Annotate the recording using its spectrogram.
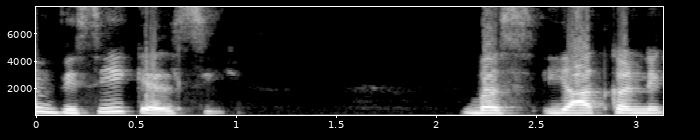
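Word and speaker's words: VisiCalc: इसको अब प्रोनाउंसिएशन में कुछ उल्टा सीधा हो सकता है। आप देख लेना। इसे बोलते हैं विसी कैलसी।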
